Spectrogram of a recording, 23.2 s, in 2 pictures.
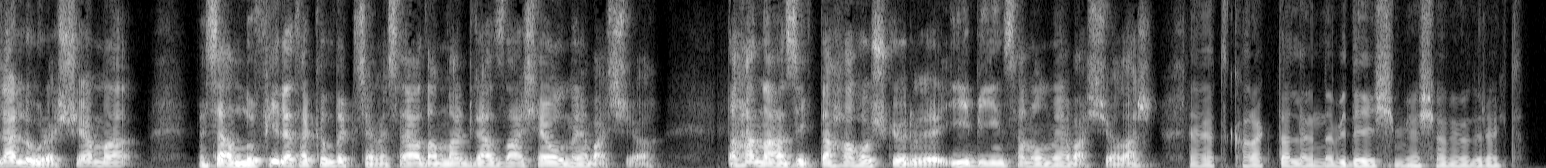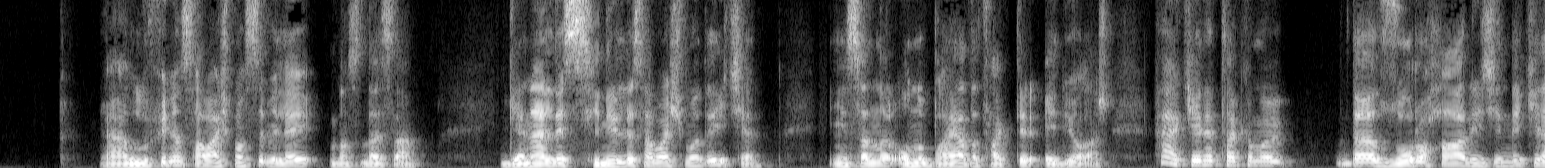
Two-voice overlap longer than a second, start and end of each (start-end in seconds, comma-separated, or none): none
